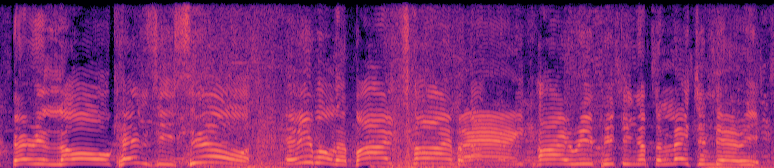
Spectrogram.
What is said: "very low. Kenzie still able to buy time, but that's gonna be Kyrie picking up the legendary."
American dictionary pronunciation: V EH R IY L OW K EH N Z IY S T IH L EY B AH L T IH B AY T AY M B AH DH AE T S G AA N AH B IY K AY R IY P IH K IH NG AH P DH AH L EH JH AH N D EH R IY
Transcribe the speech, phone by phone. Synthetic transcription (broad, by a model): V EH R IY L OW K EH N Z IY S T IH L EY B AH L T IH B AY T AY M B AH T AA AH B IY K AY R IY P IH K IH NG AH P DH AH L EH JH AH N D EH R IY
